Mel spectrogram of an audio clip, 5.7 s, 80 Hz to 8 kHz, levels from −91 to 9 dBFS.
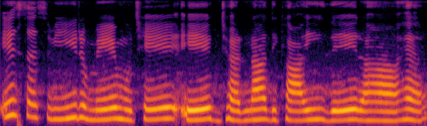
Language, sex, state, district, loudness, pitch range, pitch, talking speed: Hindi, female, Madhya Pradesh, Katni, -13 LUFS, 225-255 Hz, 235 Hz, 105 wpm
